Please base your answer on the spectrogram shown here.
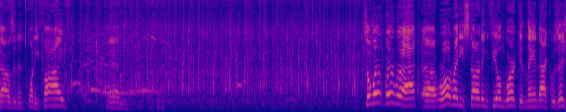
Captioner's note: applause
